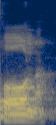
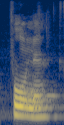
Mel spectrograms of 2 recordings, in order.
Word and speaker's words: Puna: Tú tienes un club de badminton, se llama Club sí, Pona. Puna, Puna se pronuncia, Puna, Puna, sí. perdón, ya no se me olvida más.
